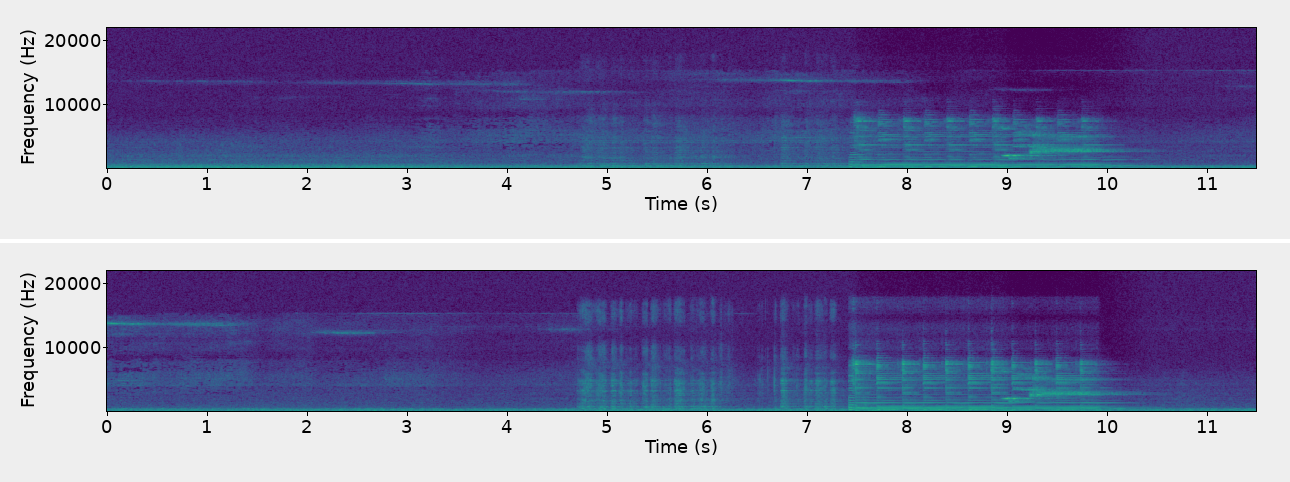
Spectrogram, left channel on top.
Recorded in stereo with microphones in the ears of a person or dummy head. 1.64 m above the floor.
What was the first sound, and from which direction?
Writing, 35° right (ahead or behind).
